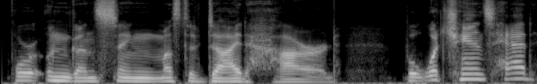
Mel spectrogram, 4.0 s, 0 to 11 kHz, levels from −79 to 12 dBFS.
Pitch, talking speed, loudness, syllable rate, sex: 140 Hz, 180 wpm, -17 LUFS, 4.0 syllables/s, male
